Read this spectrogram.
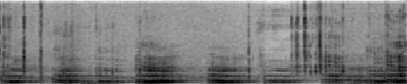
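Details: Groaning fallow deer (Dama dama) in reproductive behaviour: loud, throaty harmonic calls in bursts of about a second, separated by short pauses, with sharp clicks and rustles between them.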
